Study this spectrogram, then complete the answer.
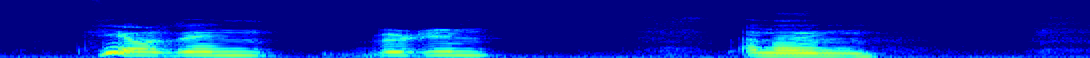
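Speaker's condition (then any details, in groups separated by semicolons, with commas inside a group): Cerebral palsy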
